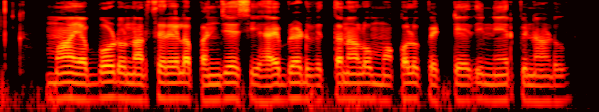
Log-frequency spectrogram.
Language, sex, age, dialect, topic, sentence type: Telugu, male, 18-24, Southern, agriculture, statement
